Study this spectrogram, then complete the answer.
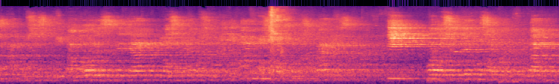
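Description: A man speaks with animation into a microphone over loudspeakers in a large echoing hall.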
